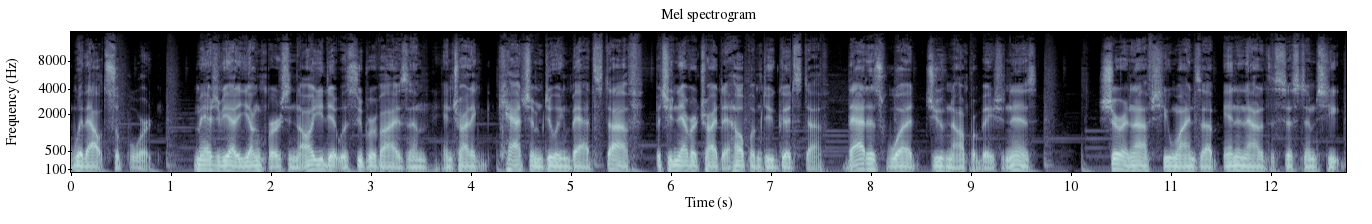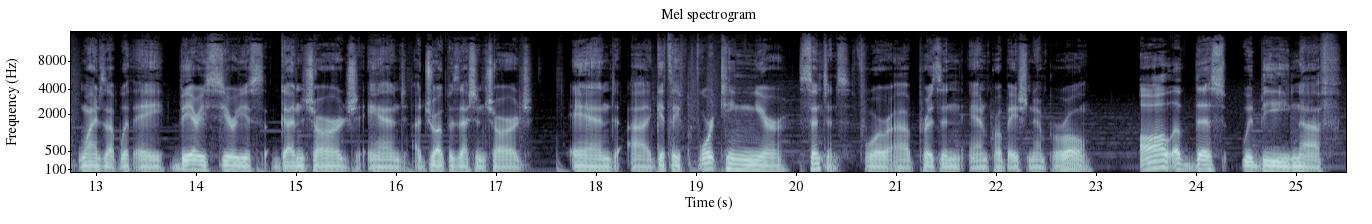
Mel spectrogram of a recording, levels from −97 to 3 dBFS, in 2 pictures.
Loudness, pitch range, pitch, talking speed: -22 LUFS, 75-90 Hz, 80 Hz, 200 wpm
